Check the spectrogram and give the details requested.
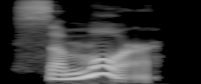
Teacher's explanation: Some more, the 2 Ms merge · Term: same sound linking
